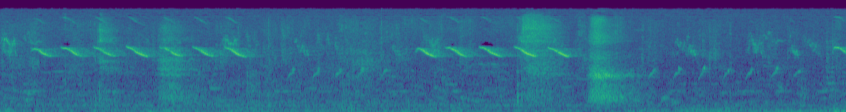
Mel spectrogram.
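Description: A bird singing a phrase of about seven quick, high downslurred whistles, given twice about four seconds apart, with a few fainter lower chirps between. A steady low outdoor rumble runs underneath.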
